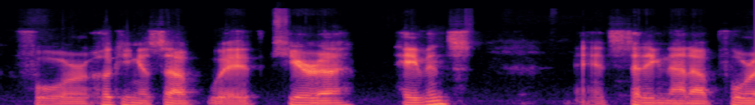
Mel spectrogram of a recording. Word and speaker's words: Keira Havens: of Lights Out for hooking us up with Kira Havens and setting that up for us. Did I Did I just completely butcher the pronunciation of your name?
